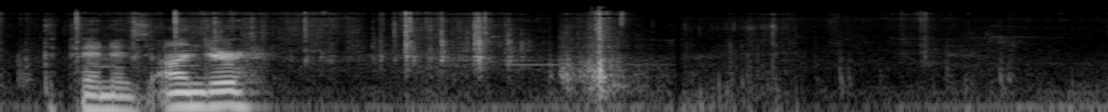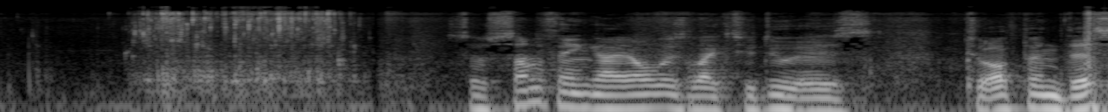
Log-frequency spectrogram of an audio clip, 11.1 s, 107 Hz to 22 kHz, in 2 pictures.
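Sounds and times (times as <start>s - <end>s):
oil pouring into drain pan: 6.2s - 7.4s.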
